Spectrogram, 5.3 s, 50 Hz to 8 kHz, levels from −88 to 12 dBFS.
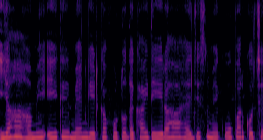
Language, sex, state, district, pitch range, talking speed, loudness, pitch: Hindi, female, Bihar, Madhepura, 240-265 Hz, 170 wpm, -44 LUFS, 250 Hz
